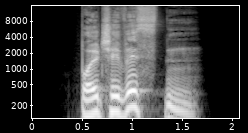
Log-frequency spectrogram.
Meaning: inflection of Bolschewist: 1. genitive/dative/accusative singular 2. nominative/genitive/dative/accusative plural
- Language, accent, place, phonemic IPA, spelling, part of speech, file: German, Germany, Berlin, /bɔlʃeˈvɪstn̩/, Bolschewisten, noun, De-Bolschewisten.ogg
